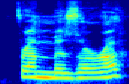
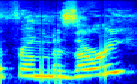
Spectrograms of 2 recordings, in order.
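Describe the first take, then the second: First: "Missouri" ending in an uh sound; regional pronunciation. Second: Said in the usual way. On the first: Shown as a demonstration. Greeting a viewer from Missouri, "Missouri" ending in uh.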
